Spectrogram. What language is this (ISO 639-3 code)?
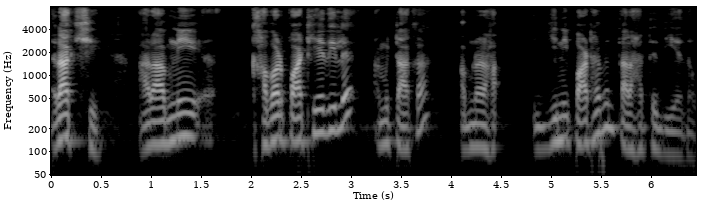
ben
